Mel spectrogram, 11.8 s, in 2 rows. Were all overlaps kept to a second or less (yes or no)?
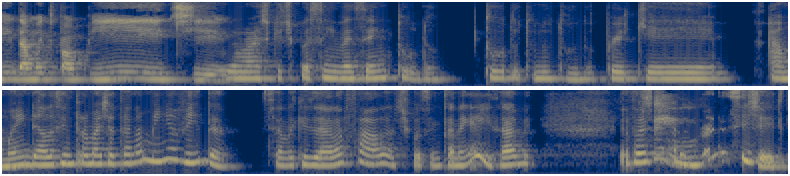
yes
